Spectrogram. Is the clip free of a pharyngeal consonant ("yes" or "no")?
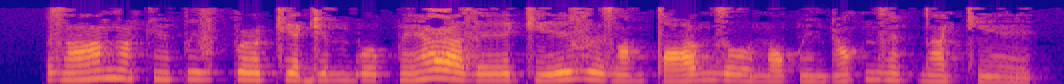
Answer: no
